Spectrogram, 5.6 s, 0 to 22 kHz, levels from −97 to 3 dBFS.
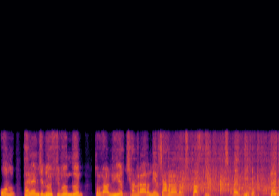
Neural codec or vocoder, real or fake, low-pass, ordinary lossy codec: codec, 32 kHz, 1.9 kbps, SNAC; fake; 7.2 kHz; none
